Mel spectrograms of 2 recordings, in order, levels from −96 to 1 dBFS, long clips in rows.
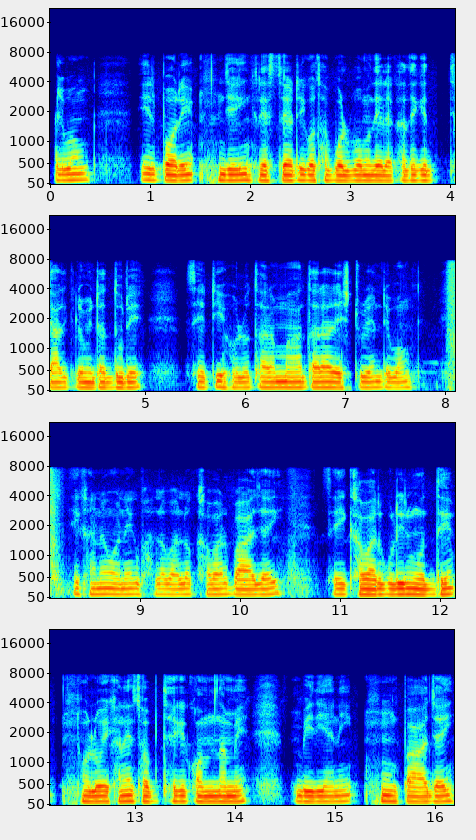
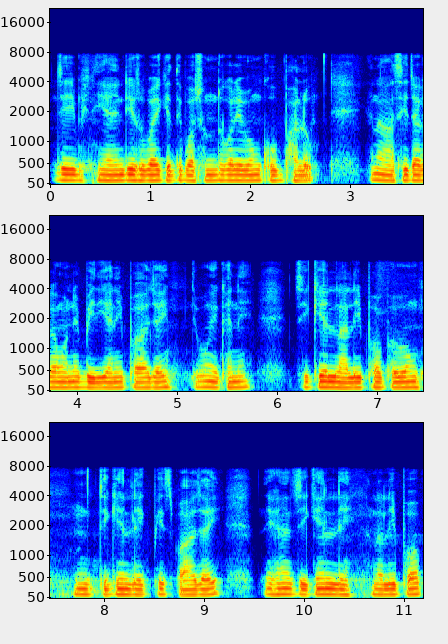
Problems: constant background noise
